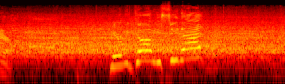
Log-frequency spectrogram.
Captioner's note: applause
